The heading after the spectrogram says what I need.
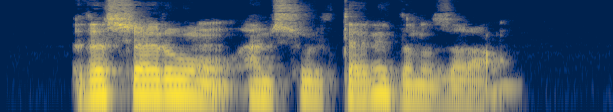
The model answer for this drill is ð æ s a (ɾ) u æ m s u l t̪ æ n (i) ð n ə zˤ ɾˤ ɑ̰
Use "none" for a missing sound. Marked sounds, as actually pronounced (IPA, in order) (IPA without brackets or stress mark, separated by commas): ɾ, i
